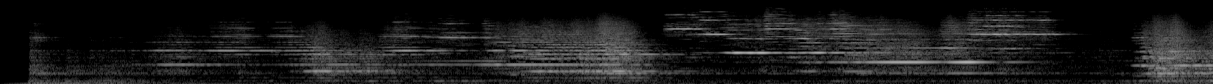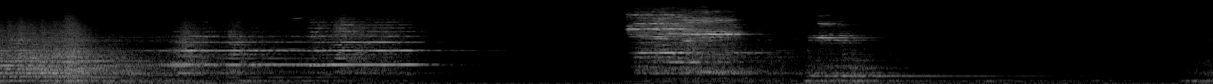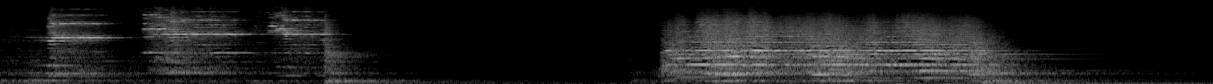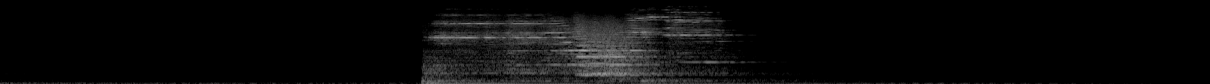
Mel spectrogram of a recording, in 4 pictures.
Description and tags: scratching metal 02
An empty, resonant metal box, treated by various objects.
dungeon, industry, horror-fx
